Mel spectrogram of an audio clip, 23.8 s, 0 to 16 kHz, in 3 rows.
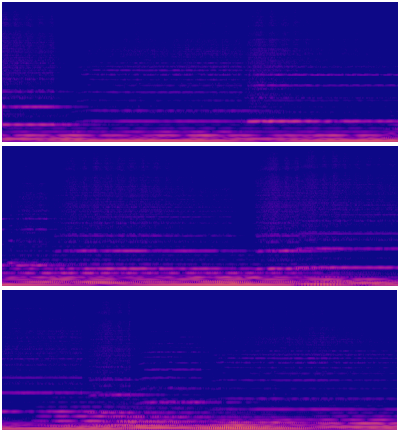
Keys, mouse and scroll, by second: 1.2-3.6 scroll down 1, 4.9-5.7 scroll up 1, 5.7 click, 7.8 Return, 9.5 click, 11.5 Return, 13.1 scroll up 1, 15.9 Tab, 16.5 right click.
